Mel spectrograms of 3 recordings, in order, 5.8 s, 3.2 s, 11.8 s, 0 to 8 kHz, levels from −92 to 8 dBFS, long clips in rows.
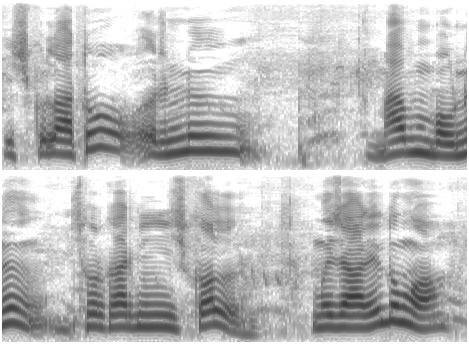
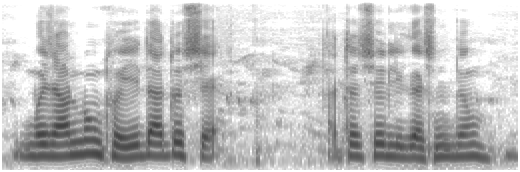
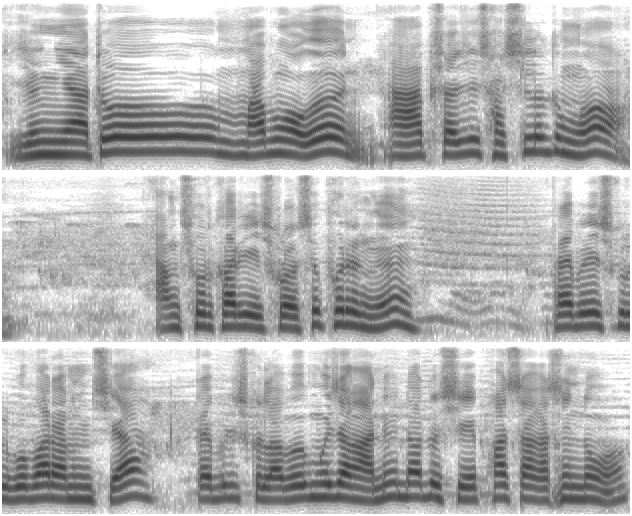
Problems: constant background noise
